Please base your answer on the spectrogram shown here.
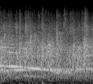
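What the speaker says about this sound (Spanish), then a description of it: "¡Fuerte el aplauso!" A crowd at a carnival troupe's gathering claps in a dense, continuous burst of applause, with voices calling out over it.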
